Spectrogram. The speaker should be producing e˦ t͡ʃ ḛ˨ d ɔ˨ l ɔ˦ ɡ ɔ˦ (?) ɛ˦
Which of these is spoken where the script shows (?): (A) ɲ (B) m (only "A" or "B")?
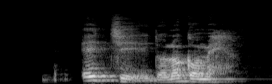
B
